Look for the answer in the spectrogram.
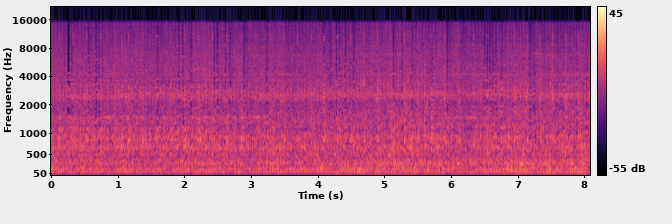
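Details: Massey tractor diesel after fuel filter change, oil bath air filter cleaning and replacing a cracked leaking line: even, steady idle clatter with no misses or odd knocks; runs normally.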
